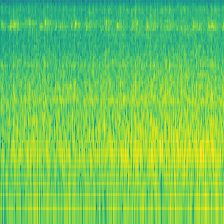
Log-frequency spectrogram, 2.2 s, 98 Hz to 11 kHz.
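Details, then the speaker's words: 2008 Nissan Navara D40 2.5 common-rail turbo diesel, rough running, black smoke, no power cold: uneven stumbling idle under loud hiss from a cylinder misfire, before dropping cylinders one at a time via G-scan power-balance test. "As you can see, it's running quite roughly. Definitely have a cylinder miss."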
